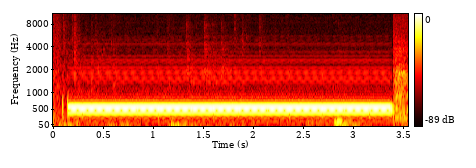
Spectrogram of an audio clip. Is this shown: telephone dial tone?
yes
